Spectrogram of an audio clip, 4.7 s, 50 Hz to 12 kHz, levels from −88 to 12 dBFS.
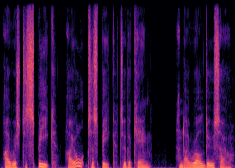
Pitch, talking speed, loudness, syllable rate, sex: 130 Hz, 205 wpm, -18 LUFS, 4.2 syllables/s, male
